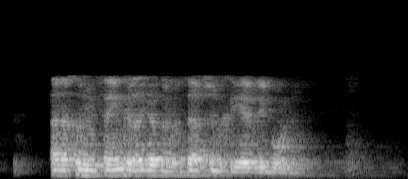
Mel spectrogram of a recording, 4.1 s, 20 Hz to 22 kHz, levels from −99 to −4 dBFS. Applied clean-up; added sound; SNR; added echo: none; none; none; reverberation time 2.3 s.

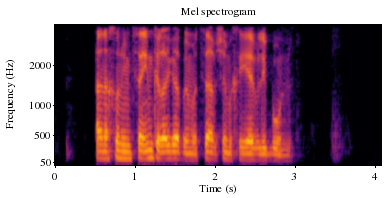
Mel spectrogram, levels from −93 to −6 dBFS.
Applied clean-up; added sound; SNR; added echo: none; none; none; none.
